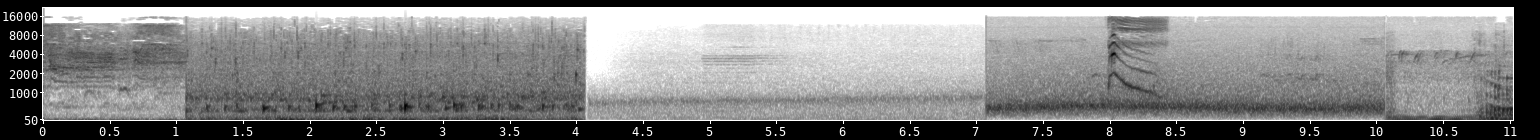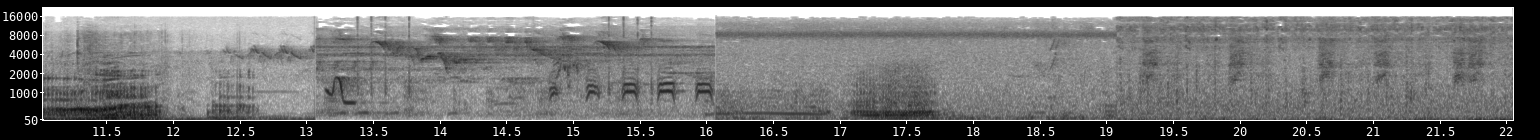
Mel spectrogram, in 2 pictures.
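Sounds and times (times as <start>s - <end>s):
high chirping calls: 7.9s - 8.4s.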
